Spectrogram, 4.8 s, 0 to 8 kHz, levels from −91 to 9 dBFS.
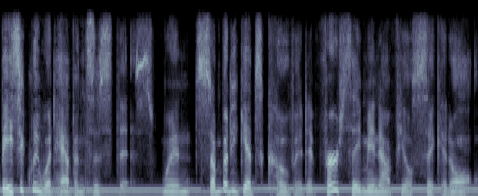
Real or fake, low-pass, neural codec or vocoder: real; 7.2 kHz; none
